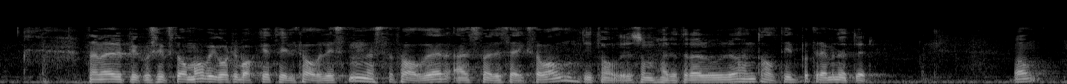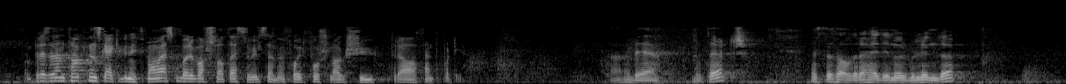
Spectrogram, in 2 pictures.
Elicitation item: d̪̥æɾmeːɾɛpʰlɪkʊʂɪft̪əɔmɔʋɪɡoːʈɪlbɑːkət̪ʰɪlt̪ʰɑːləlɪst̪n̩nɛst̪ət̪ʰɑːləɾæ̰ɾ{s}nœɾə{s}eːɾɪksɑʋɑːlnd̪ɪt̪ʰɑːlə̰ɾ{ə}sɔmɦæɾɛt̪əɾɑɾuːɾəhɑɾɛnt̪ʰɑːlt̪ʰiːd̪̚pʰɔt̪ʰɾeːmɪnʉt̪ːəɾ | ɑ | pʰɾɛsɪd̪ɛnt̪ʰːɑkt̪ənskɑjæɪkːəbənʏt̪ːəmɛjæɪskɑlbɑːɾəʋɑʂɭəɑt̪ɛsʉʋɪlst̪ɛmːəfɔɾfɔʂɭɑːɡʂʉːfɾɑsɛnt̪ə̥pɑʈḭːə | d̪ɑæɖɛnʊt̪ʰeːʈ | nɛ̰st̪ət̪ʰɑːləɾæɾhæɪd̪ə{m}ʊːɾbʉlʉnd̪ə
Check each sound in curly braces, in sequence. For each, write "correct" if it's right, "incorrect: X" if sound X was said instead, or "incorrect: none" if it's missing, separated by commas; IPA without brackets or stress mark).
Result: correct, correct, correct, incorrect: n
